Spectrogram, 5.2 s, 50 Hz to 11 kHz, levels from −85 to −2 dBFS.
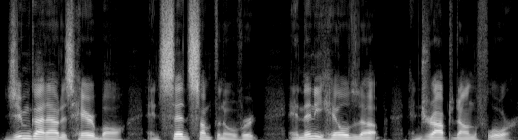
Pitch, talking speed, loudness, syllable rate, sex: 130 Hz, 265 wpm, -19 LUFS, 6.2 syllables/s, male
